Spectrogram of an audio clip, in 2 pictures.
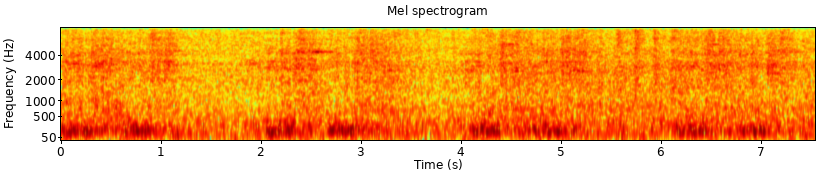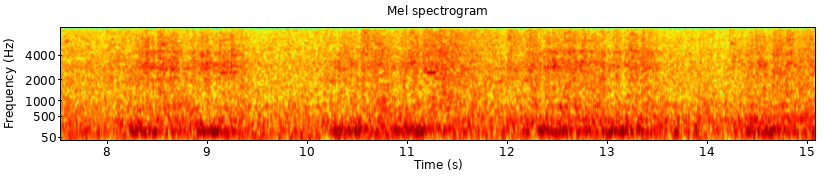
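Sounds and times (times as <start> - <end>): freight train wheels rumbling: 0.0 - 15.0
clickety-clack of car wheels: 2.0 - 3.4, 4.0 - 9.5, 10.2 - 15.0.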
